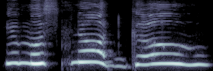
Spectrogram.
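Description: Frantic, high-pitched young heroine. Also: female voice, drawn-out words, mellow, full character voice. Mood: frantic defiance. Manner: shrieking, frantic, imploring. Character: desperate, wilful young woman clinging to her lover.

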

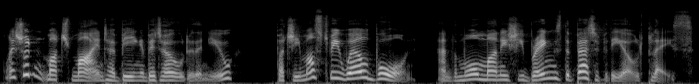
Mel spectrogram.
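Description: A woman voicing a gruff, hot-tempered old country squire in an audiobook, blustering and emphatic, with rustic old-fashioned phrasing. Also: medium pitch, very animated, moderate pace, a bit bright, no echo, studio quality. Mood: angry, commanding. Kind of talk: audiobook character dialogue.

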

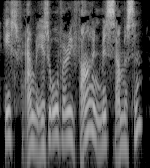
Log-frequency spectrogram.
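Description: A woman voicing a sulky, overworked young woman who complains abruptly and breaks into pitched outbursts. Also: animated, fast, a little mellow, slightly rough, no echo. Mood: exasperated.

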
